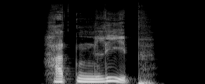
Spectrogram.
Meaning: first/third-person plural preterite of lieb haben
- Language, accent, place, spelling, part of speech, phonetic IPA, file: German, Germany, Berlin, hatten lieb, verb, [ˌhatn̩ ˈliːp], De-hatten lieb.ogg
